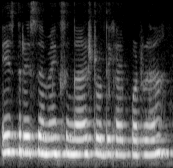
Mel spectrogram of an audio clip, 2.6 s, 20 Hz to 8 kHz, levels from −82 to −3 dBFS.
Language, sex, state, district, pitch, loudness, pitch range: Hindi, female, Jharkhand, Garhwa, 275 Hz, -14 LUFS, 270-290 Hz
